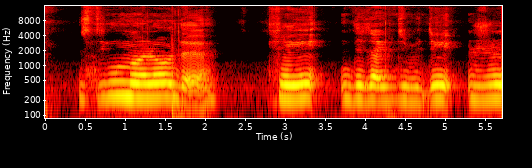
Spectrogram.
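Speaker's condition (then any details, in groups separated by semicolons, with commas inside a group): Cerebral palsy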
